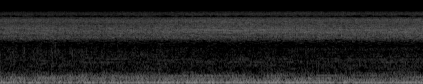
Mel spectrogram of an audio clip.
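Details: Steady high-pitched buzzing of loud cicadas at the Sinjeongho lotus park in Asan, Korea, over a noticeable low rumbling background hum.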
